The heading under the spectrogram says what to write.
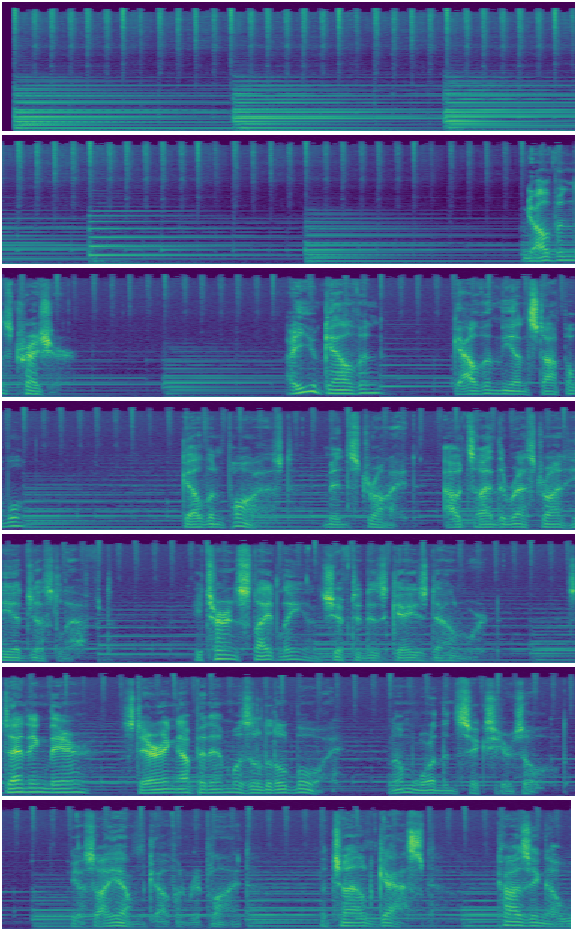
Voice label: audiobooks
